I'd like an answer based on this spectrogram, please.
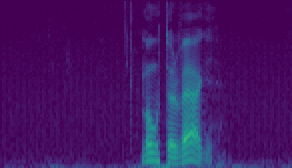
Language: Swedish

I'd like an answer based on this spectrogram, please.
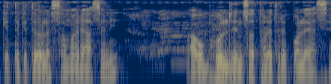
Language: Odia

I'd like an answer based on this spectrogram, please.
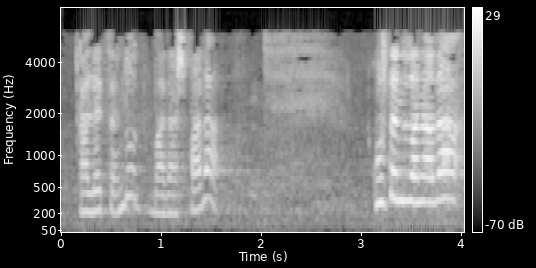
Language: Basque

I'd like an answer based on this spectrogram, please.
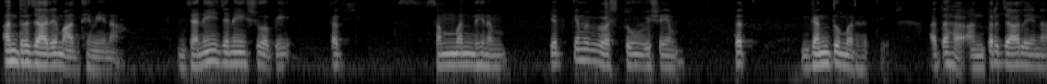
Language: Sanskrit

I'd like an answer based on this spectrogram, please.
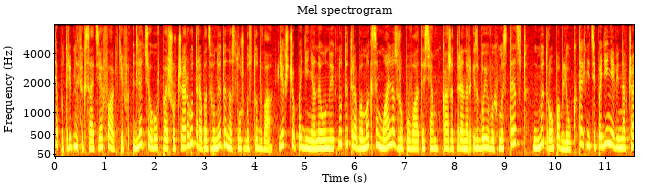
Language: Ukrainian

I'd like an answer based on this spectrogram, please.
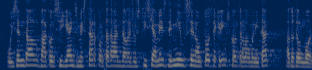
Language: Catalan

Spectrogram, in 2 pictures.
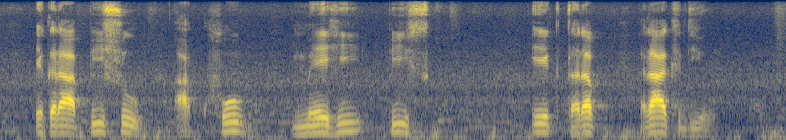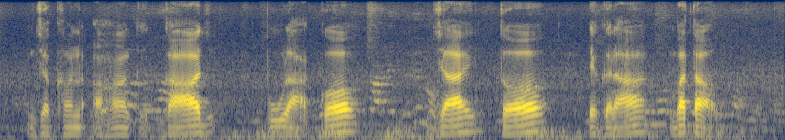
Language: Maithili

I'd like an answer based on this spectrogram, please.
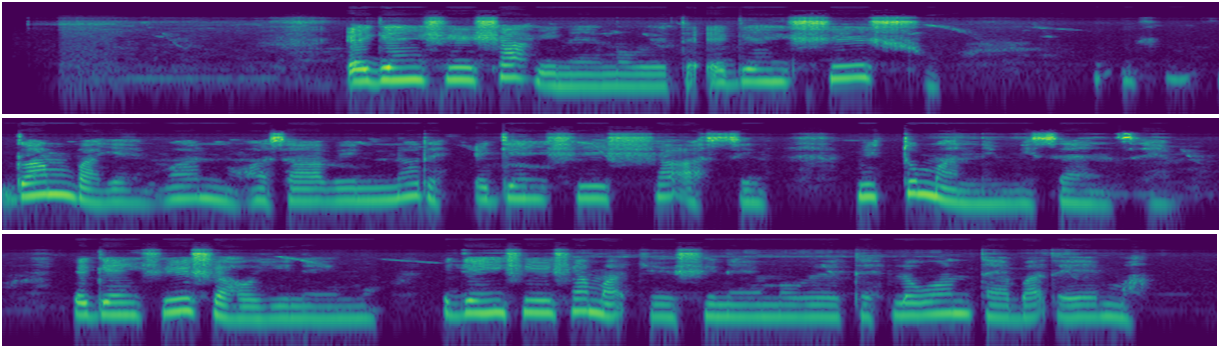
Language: Sidamo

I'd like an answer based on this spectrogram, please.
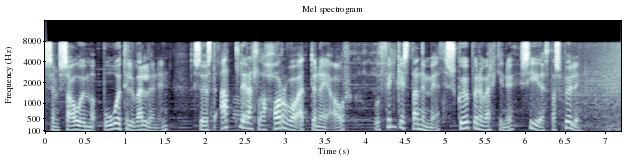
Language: Icelandic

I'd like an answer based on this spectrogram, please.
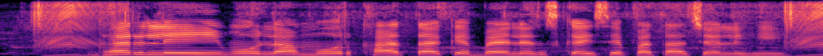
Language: Chhattisgarhi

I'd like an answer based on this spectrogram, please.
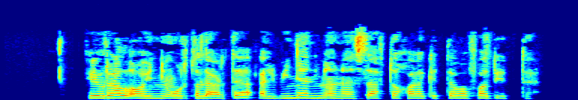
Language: Uzbek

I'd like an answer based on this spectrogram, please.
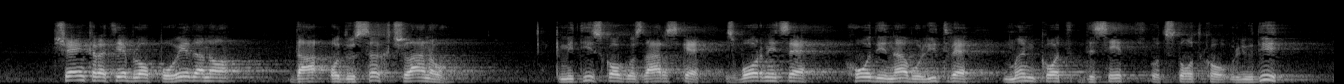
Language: Slovenian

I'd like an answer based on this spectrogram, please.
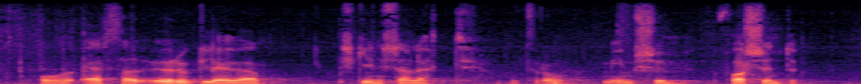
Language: Icelandic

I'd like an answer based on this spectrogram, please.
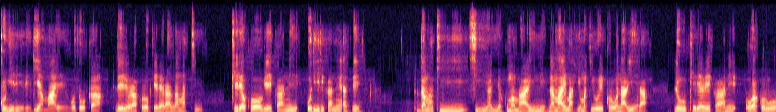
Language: Kikuyu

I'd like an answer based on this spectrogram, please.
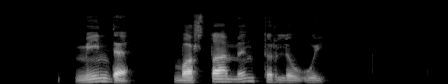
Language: Bashkir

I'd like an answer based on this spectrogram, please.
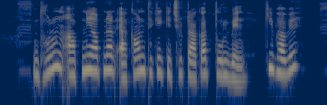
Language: Bangla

